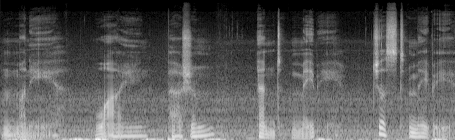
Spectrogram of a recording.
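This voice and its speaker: A man playing a suave, psychotic gentleman vampire in an audio roleplay, pompous, taunting and predatory, with drawn-out and sometimes whispered delivery. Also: big pitch swings, full character voice. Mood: taunting, possessive. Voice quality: very deep, gravelly. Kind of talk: theatrical roleplay monologue to the listener. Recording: noisy amateur home recording.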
